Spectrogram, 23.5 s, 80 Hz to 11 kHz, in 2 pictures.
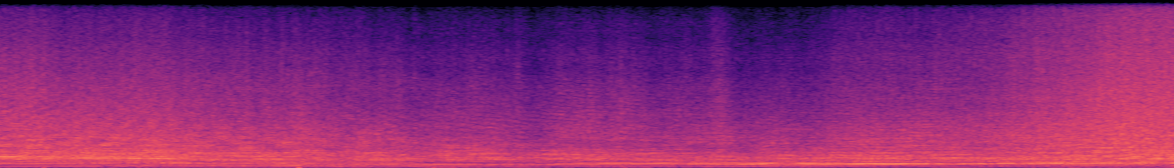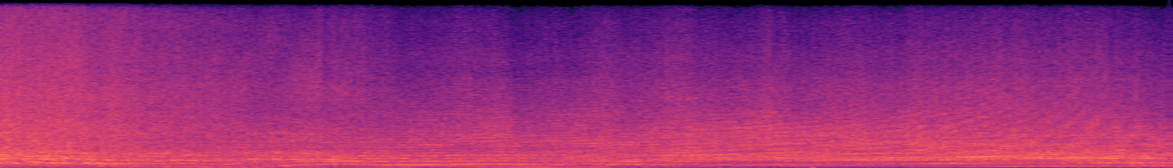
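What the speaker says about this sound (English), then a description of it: "Kevin Penner gets into the action in the 20 car" Super stock race cars roar around a dirt oval during a heat race, engines rising and falling as they pass, a sustained loud drone with a louder swell midway and no speech.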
